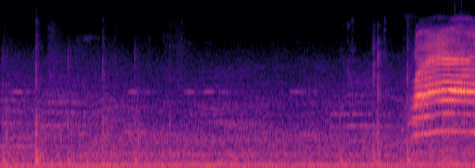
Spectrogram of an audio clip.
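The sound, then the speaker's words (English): A single loud, drawn-out meow from a male cat near the end, about a second long, rising over a steady low hum after several seconds of quiet background rumble with faint clicks. “The cat seems to know where he's going.”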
